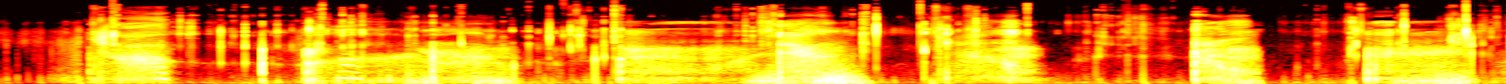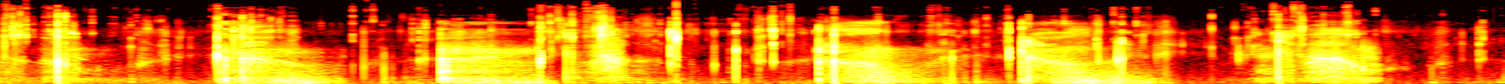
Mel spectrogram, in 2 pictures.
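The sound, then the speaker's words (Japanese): Wet, smacking chewing close to the microphone, repeating in many short bursts separated by brief pauses across the whole stretch, with no talking. “先生が気持ちよくなるまで噛んであげるからさ。”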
